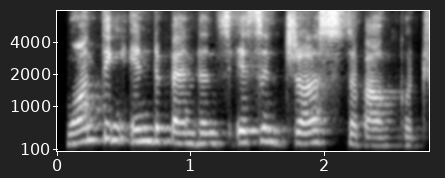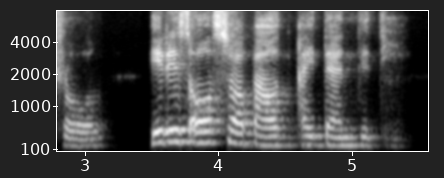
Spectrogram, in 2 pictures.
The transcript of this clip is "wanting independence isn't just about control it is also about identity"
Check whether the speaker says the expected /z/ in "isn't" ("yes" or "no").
yes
